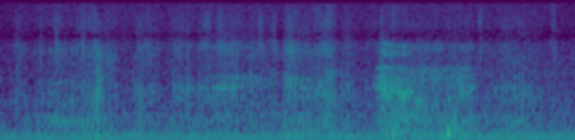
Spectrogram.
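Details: Domestic cat, one of a pair named Felix and Luna, purring: a steady, low, rumbling purr runs through the whole stretch, swelling slightly and ending in a short rougher burst.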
